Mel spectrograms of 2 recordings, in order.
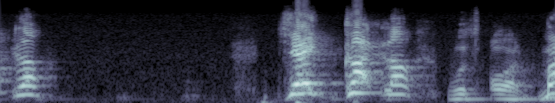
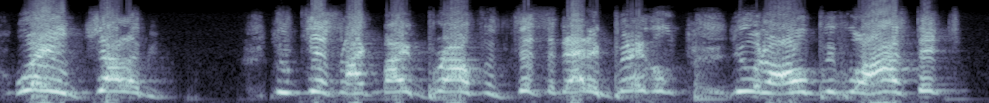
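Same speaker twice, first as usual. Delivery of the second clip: high, loud, furious demand; outraged yell; angry shout; 5 semitones higher, 4 dB louder than usual. Real, not acted. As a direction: bellow it at the commissioner. Ranting, near crying.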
